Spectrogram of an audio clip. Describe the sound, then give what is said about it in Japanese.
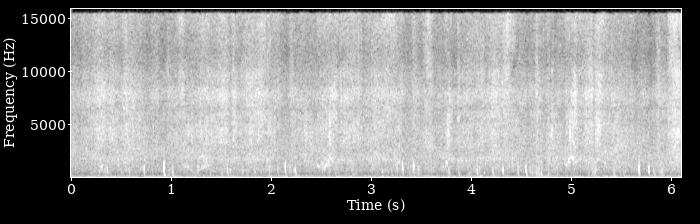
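Footsteps crunch and squeak on fresh snow nearly 10 cm deep on the Toyohira River embankment in Sapporo, Japan, at 7:50 in the morning under a blue sky after overnight snowfall, in a steady walking rhythm, short bright squeaks repeating over a constant low rushing background of wind and river water. “朝7時50分、豊平川河川敷というか堤防、雪がやっぱり10センチ近く積もってますね。この辺はね、キュッキュッキュッキュ聞こえますかね。”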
